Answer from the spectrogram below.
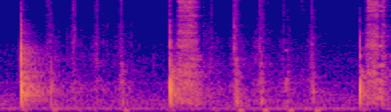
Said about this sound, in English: See, you take your hand on top of the knife, and we're just chopping it up.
